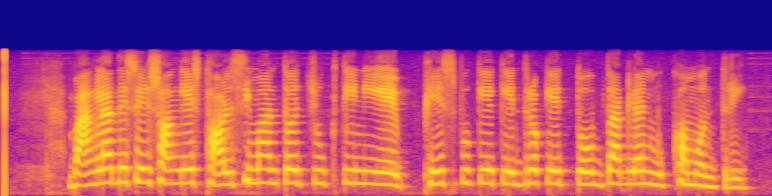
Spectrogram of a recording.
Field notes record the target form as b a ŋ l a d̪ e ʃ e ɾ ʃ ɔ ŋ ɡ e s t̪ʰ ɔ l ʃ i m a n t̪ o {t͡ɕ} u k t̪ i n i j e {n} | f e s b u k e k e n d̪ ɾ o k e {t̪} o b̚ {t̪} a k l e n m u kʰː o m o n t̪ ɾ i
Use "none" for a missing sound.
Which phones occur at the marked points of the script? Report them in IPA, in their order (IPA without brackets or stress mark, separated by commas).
t͡ɕ, none, t̪, d̪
